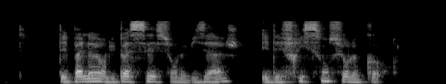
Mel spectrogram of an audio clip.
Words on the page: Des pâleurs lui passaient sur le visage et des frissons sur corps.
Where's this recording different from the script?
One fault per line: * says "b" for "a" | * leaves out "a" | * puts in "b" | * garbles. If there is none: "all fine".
* puts in "le"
